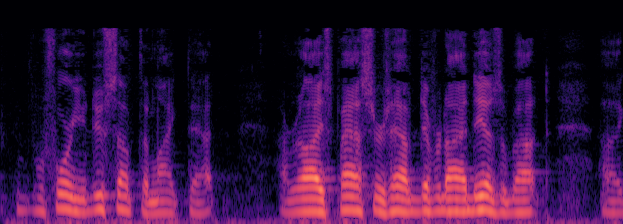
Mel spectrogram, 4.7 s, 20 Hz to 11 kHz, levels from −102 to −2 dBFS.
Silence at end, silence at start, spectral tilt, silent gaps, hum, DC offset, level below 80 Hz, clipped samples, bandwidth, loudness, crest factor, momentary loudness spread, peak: 0 s; 0.1 s; -8 dB/octave; none; none; under 0.1%; -62 dBFS; under 0.1%; 7.6 kHz; -36 LUFS; 16 dB; 20 LU; -20 dBFS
